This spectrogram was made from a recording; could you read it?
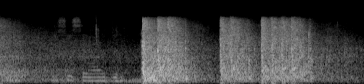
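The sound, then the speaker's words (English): An exchange of gunfire between Syrian opposition and pro-regime forces in Damascus, Syria, broadcast by the opposition: loud, sharp bursts of rapid shots crack out in three clusters, the first after a quieter stretch with faint murmuring voices, each burst decaying into a rough, noisy tail. “And here, the Syrian opposition yesterday broadcast sound of exchange of fire between Syrian opposition and pro-regime forces in the capital, Damascus.”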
